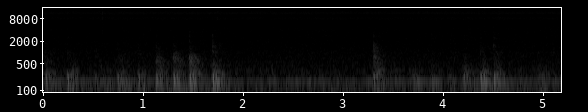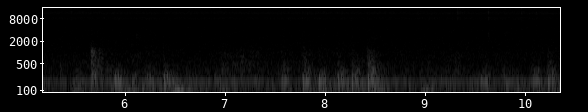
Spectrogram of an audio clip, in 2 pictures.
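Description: A cotton bud dabbing paint dots onto paper on a table: a series of soft, irregular taps. A steady low hum runs underneath.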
